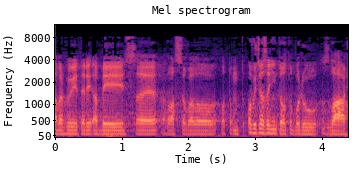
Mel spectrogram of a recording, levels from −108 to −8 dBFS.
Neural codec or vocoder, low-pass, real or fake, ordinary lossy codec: autoencoder, 48 kHz, 128 numbers a frame, DAC-VAE, trained on Japanese speech; 10.8 kHz; fake; MP3, 32 kbps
